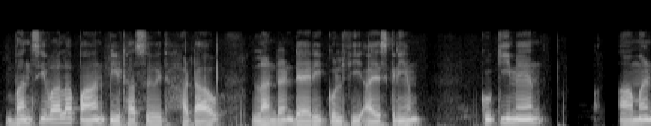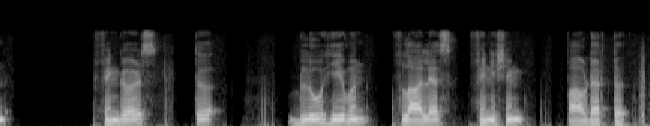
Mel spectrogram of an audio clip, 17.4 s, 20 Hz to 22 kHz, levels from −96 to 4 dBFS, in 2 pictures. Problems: none marked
